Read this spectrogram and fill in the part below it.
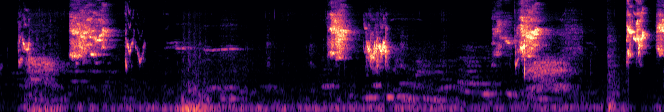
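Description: Caged lovebirds, with a pair including a budgerigar, let out loud, shrill squawks and chirps in bursts over a low background murmur.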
